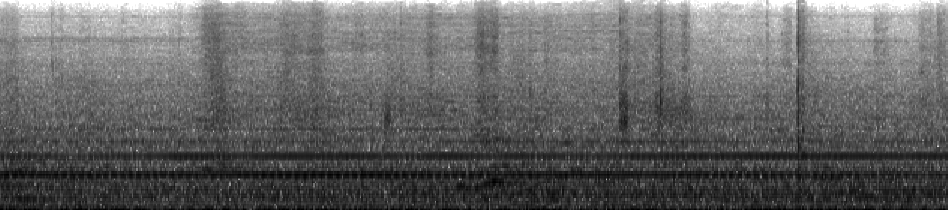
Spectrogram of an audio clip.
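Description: Steady machine hum with a constant two-note whine from a powered-on CNC turning lathe. A few faint clicks come about four and five seconds in.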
